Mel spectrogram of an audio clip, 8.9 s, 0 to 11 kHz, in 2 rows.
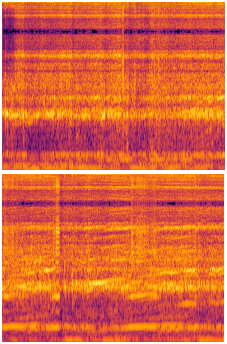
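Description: BMW Compact M3 rally car's straight-six engine heard from inside the cabin, under hard acceleration. Its pitch rises through each gear, drops at a gearchange a little over halfway through, then climbs again.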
